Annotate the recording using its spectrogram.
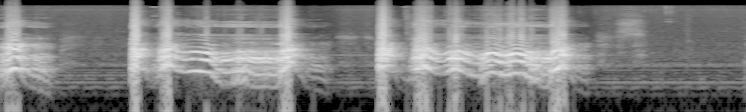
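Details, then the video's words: A female husky who wants her ball gives two bursts of loud, wavering yowls and barks, each opening with sharp yips. "husky dog misty making some noise"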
